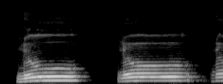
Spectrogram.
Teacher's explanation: Jadi nu nu nu itu enggak boleh masuk hidung.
